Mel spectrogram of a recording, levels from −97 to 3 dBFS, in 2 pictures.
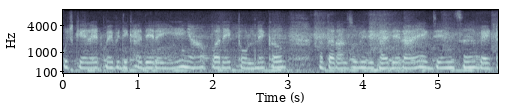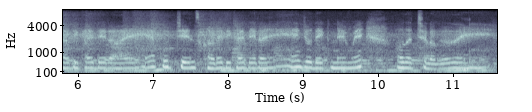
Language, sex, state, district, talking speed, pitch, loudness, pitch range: Hindi, female, Goa, North and South Goa, 210 wpm, 220 Hz, -15 LUFS, 215-230 Hz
